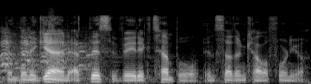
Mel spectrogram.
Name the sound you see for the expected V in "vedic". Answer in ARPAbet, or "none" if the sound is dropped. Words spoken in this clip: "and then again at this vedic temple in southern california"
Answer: V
